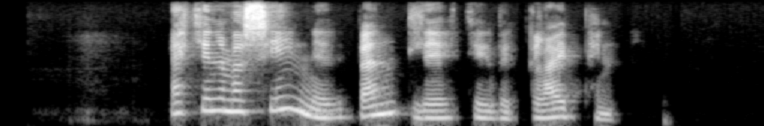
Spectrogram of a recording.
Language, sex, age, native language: Icelandic, female, 60-69, Icelandic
